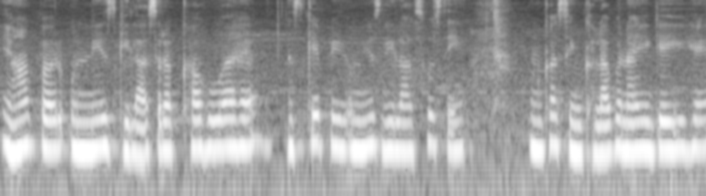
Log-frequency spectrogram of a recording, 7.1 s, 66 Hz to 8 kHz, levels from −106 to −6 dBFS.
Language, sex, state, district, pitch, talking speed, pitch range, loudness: Hindi, female, Gujarat, Valsad, 210 Hz, 145 wpm, 200-215 Hz, -12 LUFS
